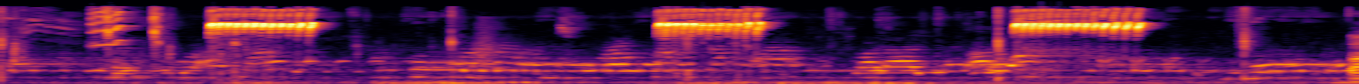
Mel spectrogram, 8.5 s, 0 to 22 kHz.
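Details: Cinereous tit, recorded on 3 April 2023, delivering three bursts of piercing, rapidly pulsed buzzy trill, each under a second, spaced about two to three seconds apart amid soft lower warbles and murmuring.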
